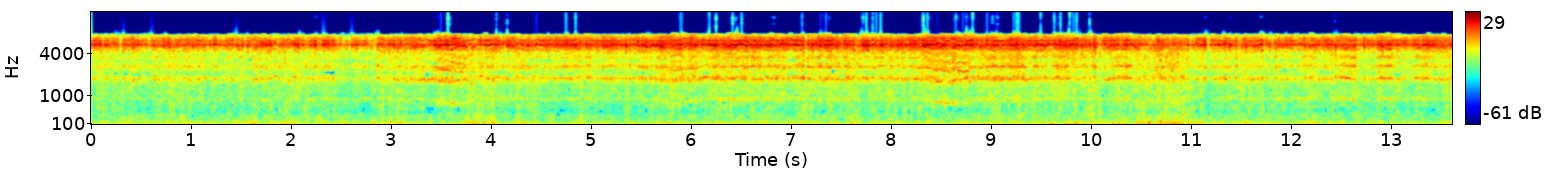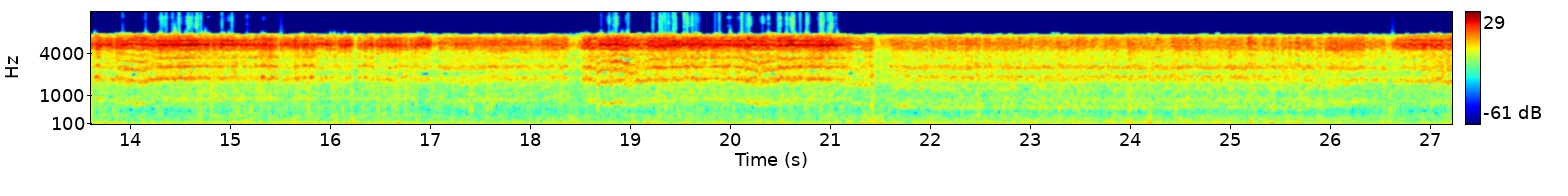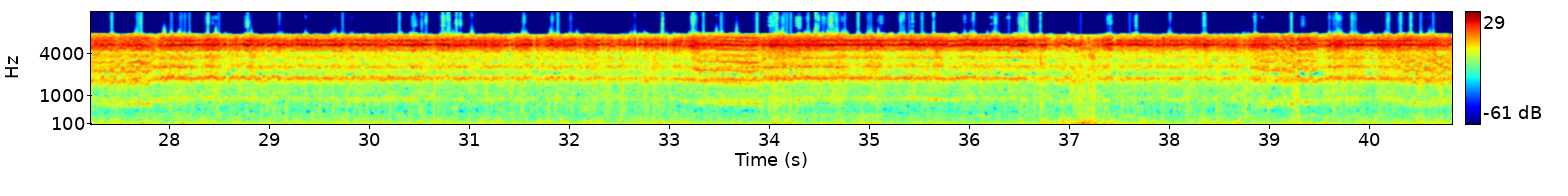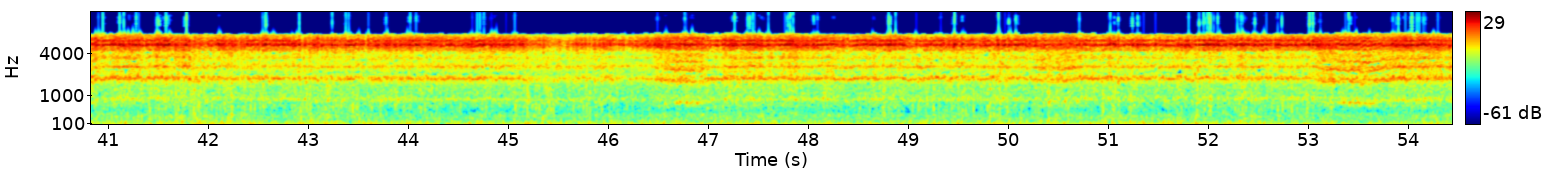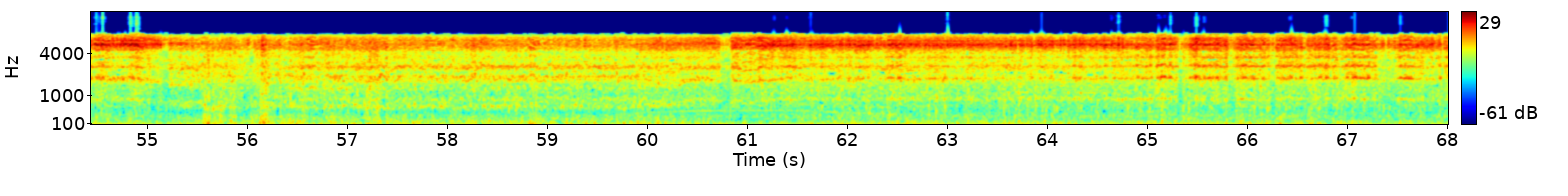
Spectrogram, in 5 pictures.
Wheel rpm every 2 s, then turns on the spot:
230, 230, 230, 230, 230, 230, 230, 230, 230, 230, 220, 200, 190, 210, 230, 240, 230, 230, 230, 230, 230, 230, 230, 230, 240, 230, 230, 220, 190, 200, 210, 230, 240, 230.
none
